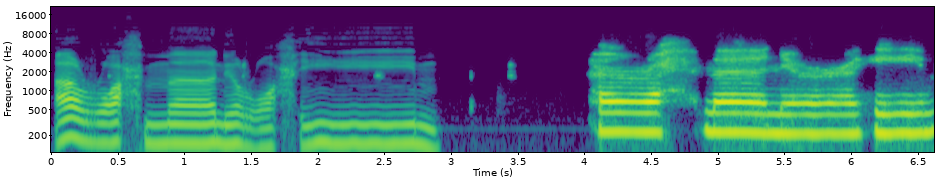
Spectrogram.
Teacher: Make your ra more heavy and with a bit of tikrar.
